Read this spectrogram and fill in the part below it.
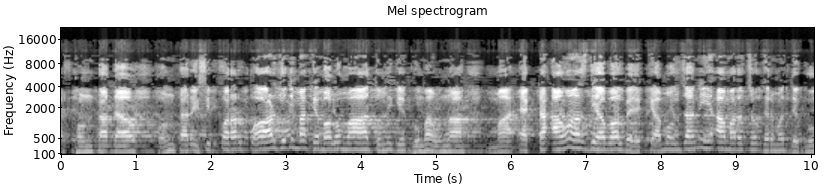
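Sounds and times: man chanting through microphone: 0.0 - 10.0.

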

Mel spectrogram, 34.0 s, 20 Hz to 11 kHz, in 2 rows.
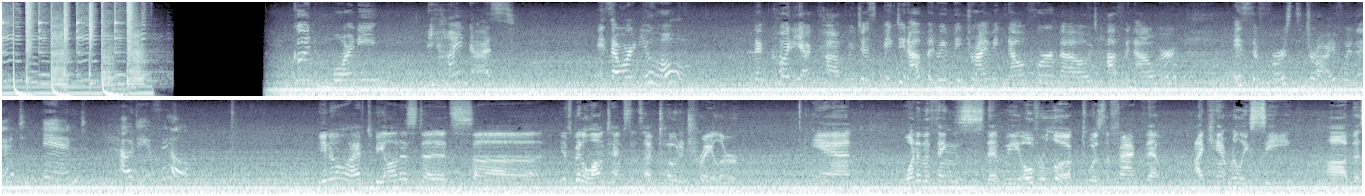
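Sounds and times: road noise inside cab: 3.3 - 34.0
truck engine drone: 3.3 - 34.0.

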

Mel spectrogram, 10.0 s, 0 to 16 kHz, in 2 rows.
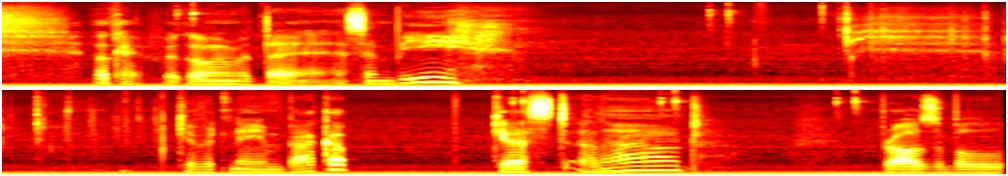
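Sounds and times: steady low hum: 0.0 - 10.0
keyboard typing clicks: 3.6 - 3.8, 4.8 - 6.0, 9.2 - 9.4.

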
